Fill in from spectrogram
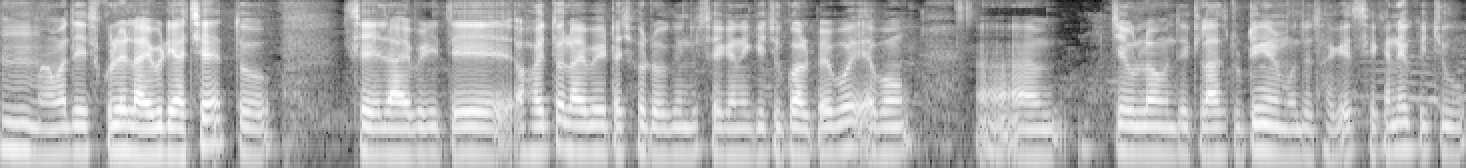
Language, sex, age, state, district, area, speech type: Bengali, male, 45-60, West Bengal, Purba Bardhaman, rural, spontaneous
